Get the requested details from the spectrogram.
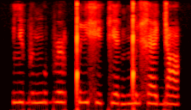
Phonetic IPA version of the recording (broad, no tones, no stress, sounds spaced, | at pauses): lʲ ø b ø ŋ u b ɭ ø ɭ ǃ i xʲ e kʲ æ ɡ ŋ͡ǃ i x æ ɟ ɑ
